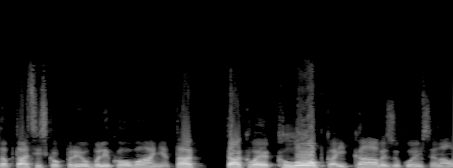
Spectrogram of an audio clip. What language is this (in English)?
Croatian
